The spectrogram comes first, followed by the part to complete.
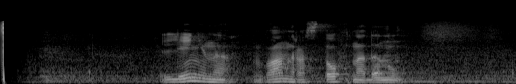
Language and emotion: Russian, neutral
